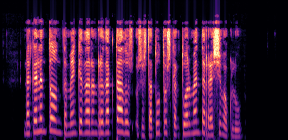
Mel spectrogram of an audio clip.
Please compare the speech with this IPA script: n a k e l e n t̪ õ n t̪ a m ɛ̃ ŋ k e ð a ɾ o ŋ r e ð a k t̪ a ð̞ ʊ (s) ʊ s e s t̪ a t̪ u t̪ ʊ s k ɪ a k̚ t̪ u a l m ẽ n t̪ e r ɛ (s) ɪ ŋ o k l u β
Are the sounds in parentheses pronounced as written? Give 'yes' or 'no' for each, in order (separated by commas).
yes, no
